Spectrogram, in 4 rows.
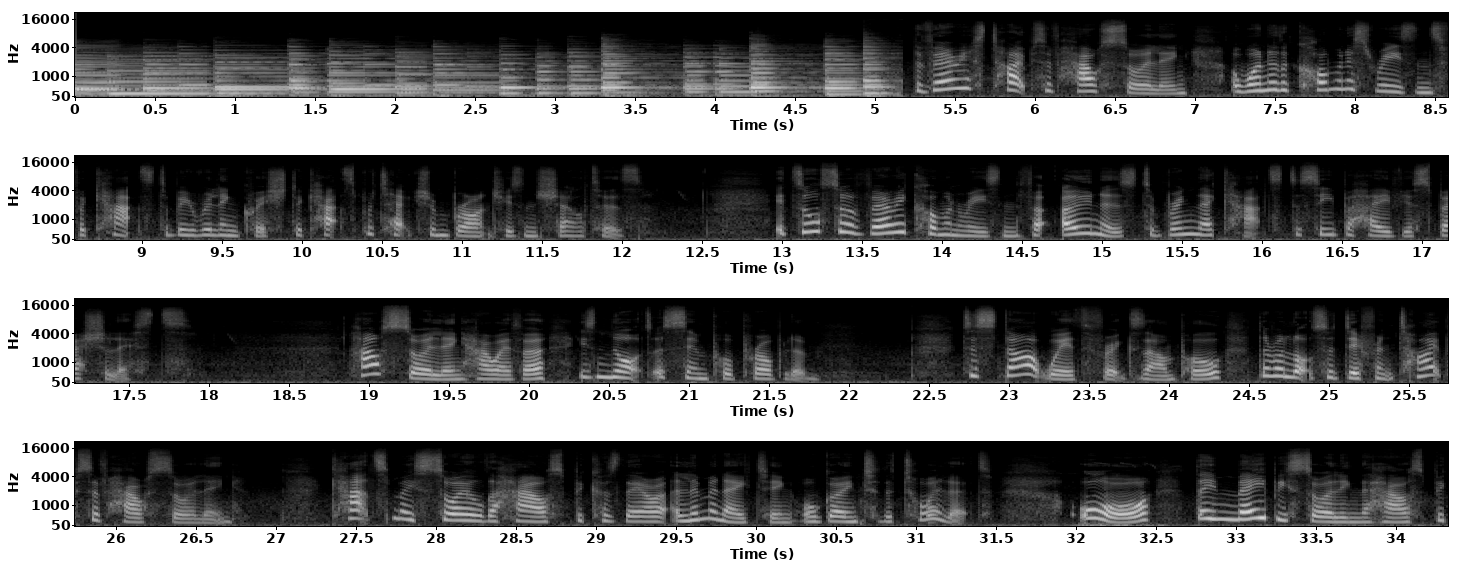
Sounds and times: Speech: 0:05.2 - 0:12.2, 0:13.0 - 0:17.9, 0:18.9 - 0:21.8, 0:22.7 - 0:26.8, 0:27.4 - 0:34.3.

